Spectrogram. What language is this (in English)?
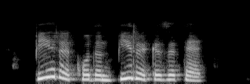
Western Mari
